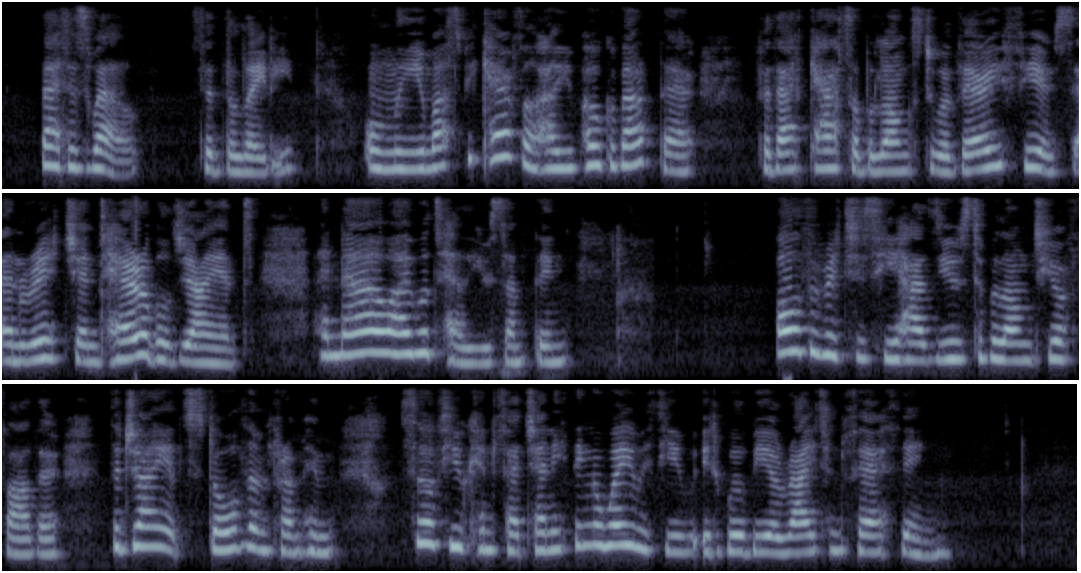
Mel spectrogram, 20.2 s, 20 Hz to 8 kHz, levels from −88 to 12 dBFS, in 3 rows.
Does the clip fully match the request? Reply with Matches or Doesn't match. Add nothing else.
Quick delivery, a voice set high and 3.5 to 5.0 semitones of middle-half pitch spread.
Matches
